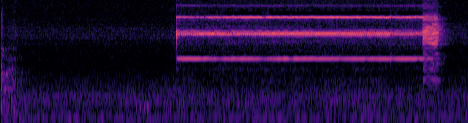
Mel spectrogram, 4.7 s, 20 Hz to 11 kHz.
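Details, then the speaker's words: 1980s Sanyo Wavy 23 MSX2 (PHC-23J, Japanese 100 V) loading from its cassette recorder after a rewind: a steady, clean high-pitched data tone as the BLOAD loader reads properly, which is normal. "yeah now it works foam a b okay that's just a loader for B load binary load so probably this uh switch here was maybe in between modes"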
